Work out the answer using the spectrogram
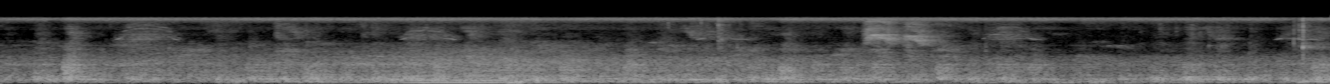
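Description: Faint background birdsong, short chirps every second or so, over a steady high-pitched drone and a low hum.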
